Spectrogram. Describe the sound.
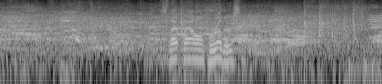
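A large indoor crowd at a high school basketball game voices loud, sustained disapproval of a foul call after a whistle, with swelling jeers peaking midway, while an announcer talks over the steady din of the arena.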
